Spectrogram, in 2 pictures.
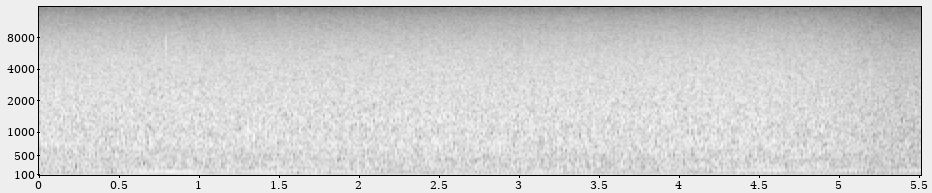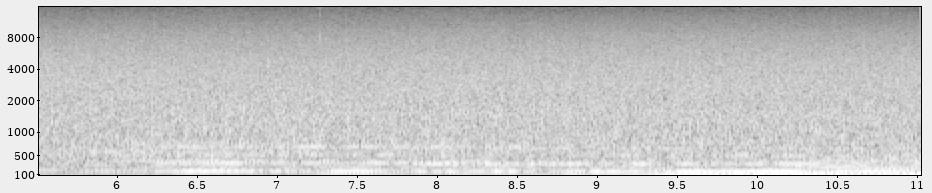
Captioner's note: rushing water and background music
